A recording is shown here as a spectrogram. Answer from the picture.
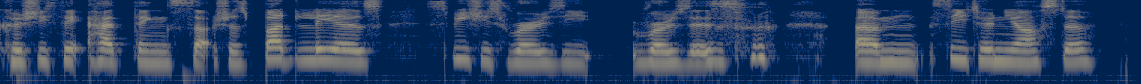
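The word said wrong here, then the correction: cotoneasters: I read my notes so badly then, and I said to myself the other day, you must remember to say that correctly. Cotoniasters. I didn't mean cetoniaster.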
